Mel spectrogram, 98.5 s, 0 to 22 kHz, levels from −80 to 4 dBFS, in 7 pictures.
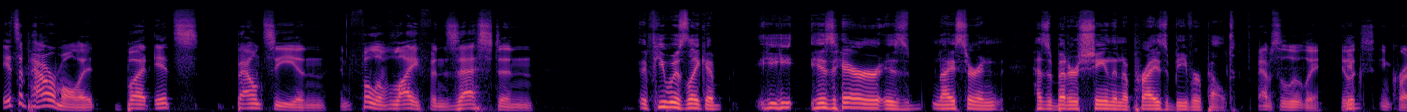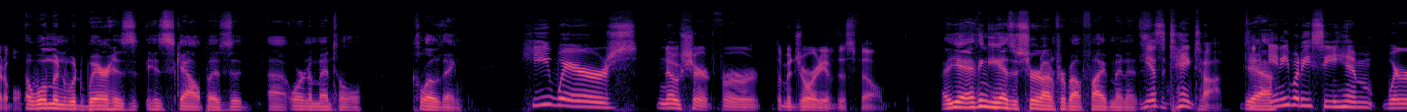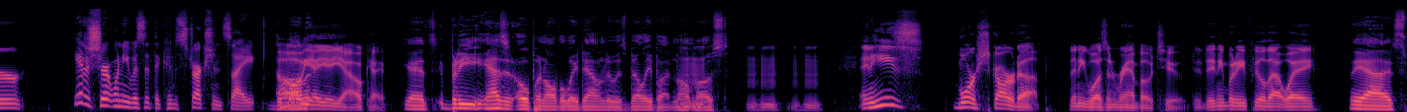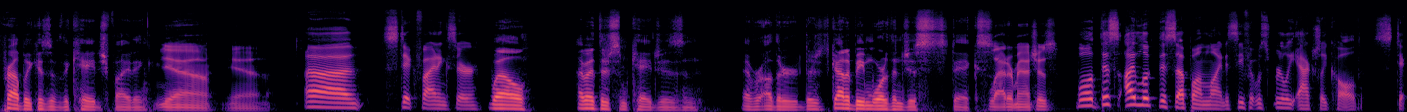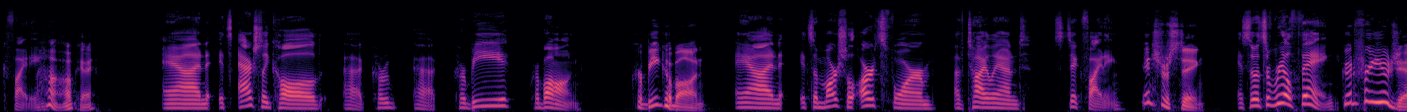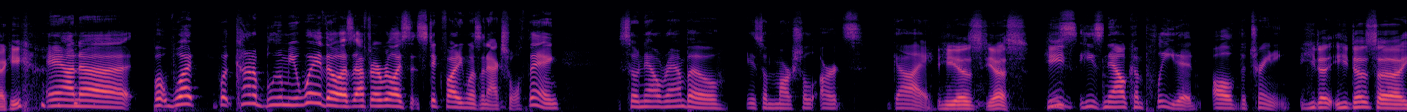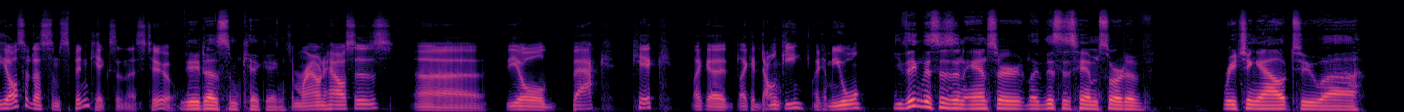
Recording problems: none

